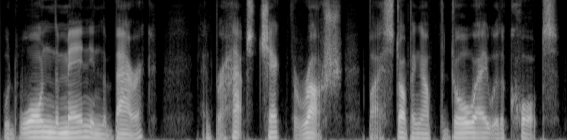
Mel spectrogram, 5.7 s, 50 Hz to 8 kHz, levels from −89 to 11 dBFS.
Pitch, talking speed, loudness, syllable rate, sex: 100 Hz, 220 wpm, -18 LUFS, 5.5 syllables/s, male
